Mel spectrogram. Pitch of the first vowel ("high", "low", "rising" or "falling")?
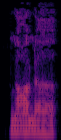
high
